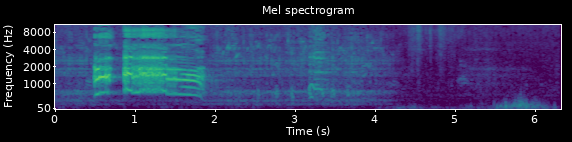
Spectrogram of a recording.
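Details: Rooster crowing loudly, a harsh, brassy cock-a-doodle-doo of about one and a half seconds with a short opening note, followed by a faint second call and quiet low rustling.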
